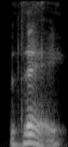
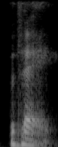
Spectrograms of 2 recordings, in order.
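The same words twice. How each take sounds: First: They given a full beat; stressed they. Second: They dropped low and soft; unstressed they. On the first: Teacher giving the normal iambic reading, they stressed. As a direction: put the weight on they. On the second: Teacher showing the weak half of a trochee, unstressed they. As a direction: let they fall away as the weak beat. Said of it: "we're not gonna hit they". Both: Shown as a demonstration.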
